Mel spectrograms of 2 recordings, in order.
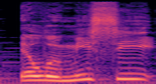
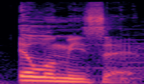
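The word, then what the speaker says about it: Illumise: of those common ones Allu me see instead of illa me say this is one of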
